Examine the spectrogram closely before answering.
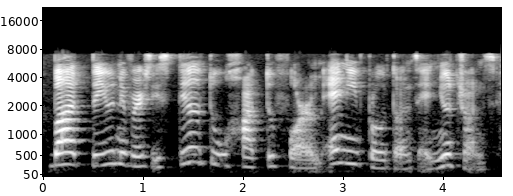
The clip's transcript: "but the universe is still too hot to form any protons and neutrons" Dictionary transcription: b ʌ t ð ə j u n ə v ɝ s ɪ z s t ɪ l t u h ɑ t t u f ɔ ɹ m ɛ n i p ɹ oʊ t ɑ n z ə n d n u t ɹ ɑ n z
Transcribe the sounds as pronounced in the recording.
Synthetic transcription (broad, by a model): b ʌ t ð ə j u n ə v ɝ s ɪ s t ɪ l t u h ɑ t t u f ɔ ɹ m ɛ n i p ɹ oʊ t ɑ n s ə n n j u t ɹ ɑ n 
